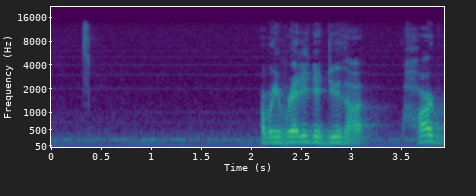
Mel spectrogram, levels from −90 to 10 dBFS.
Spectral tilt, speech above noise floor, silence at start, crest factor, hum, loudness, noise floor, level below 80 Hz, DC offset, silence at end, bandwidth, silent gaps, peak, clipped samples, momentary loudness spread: -6.5 dB/octave; 32 dB; 0.3 s; 20 dB; none; -25 LUFS; -55 dBFS; -64 dBFS; under 0.1%; 0 s; 14.5 kHz; none; -8 dBFS; under 0.1%; 22 LU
